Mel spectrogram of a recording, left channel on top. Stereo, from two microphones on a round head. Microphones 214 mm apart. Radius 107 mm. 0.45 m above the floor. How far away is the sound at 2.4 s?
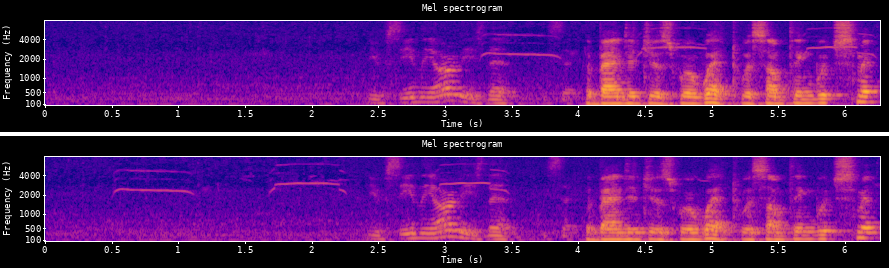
About 0.9 m.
